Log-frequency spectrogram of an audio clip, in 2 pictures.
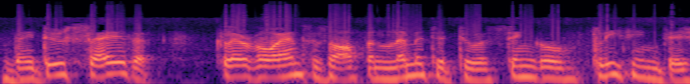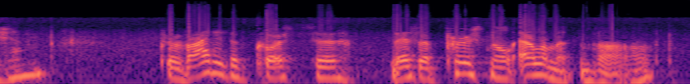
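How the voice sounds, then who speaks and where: An actress playing an earnest woman confidante in a 1970s radio drama, husky, deliberate and explanatory. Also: low voice. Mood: probing. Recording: muffled, band-limited old radio recording.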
